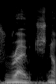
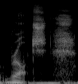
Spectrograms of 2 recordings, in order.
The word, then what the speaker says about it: Roach: By the way, the river flowing through Rochdale being the River Roach, pronounced Roach, not Roch.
